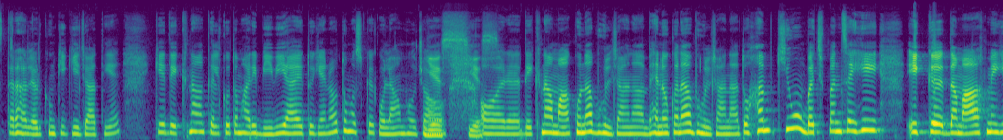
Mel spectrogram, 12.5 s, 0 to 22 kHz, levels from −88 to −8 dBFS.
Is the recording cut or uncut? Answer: uncut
